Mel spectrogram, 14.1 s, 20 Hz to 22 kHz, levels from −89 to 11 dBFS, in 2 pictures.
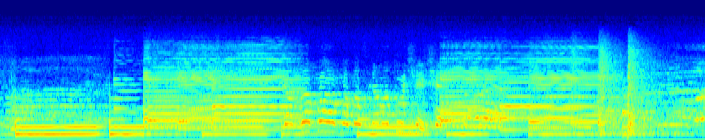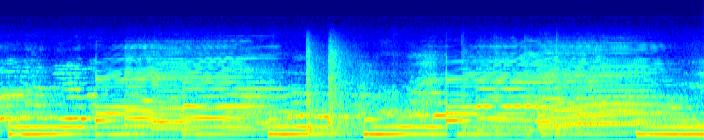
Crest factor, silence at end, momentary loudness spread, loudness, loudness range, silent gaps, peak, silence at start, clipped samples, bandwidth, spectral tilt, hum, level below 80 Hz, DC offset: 12 dB; 0 s; 3 LU; -21 LUFS; 1 LU; none; -8 dBFS; 0 s; under 0.1%; 9 kHz; -6.5 dB/octave; none; -60 dBFS; 1%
